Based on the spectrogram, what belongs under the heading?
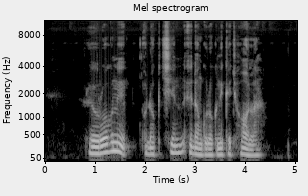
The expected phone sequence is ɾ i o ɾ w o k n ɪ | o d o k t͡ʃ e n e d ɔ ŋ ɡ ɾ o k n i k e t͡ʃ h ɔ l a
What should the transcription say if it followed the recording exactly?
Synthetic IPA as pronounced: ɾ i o ɾ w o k n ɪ | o d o k t͡ʃ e n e d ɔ ŋ ɡ ɾ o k n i k e t͡ʃ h ɔ l a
